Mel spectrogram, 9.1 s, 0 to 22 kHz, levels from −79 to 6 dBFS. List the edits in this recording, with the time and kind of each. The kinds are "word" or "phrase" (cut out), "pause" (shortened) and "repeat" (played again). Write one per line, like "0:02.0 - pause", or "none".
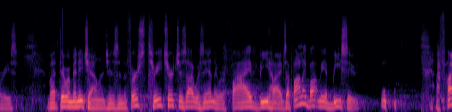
none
